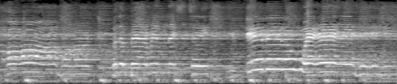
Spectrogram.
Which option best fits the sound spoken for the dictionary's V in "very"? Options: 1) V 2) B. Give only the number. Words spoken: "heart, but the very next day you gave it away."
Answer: 2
